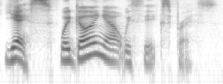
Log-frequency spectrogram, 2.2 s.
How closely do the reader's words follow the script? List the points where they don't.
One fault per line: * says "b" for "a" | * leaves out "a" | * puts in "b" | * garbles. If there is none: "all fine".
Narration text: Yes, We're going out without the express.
* says "with" for "without"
